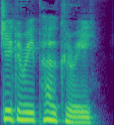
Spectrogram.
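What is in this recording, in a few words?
"jiggery-pokery", British English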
